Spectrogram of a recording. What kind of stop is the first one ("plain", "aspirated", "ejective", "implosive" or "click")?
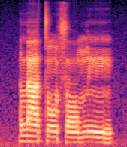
plain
